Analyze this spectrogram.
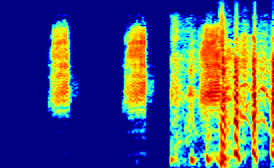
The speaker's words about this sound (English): What does the duck mean? What's the duck mean? Wrong answer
